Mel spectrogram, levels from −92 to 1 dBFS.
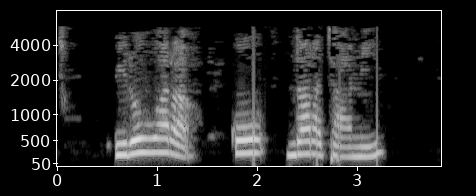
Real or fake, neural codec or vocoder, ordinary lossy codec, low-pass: real; none; MP3, 24 kbps; 7.2 kHz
